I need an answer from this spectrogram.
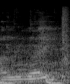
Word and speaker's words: Lillet: The Lavender Lily is a vodka, a Lillet. Is that how you pronounce that? Lillet.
